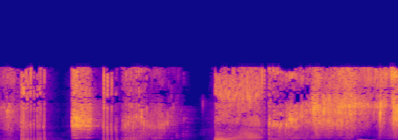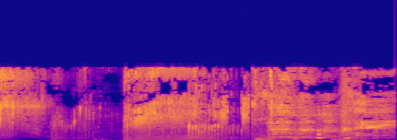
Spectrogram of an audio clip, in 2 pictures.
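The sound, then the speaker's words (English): Loud, buzzing mouth raspberries imitating farts, made without hands, several in a row with brief pauses between, some sputtering and wet, others longer and wavering, with no speech. “Either just the plain old mouth raspberry or the mouth raspberry fart.”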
